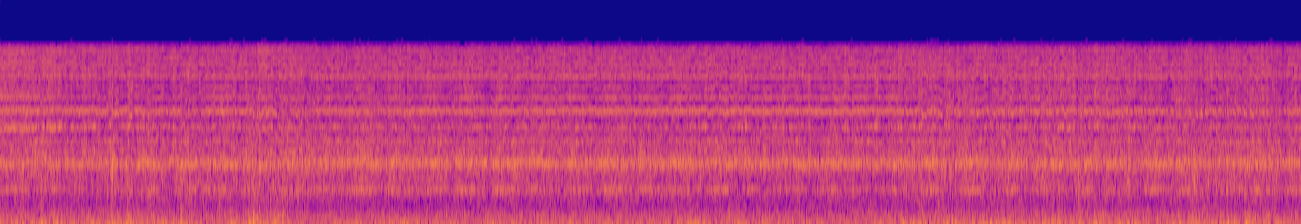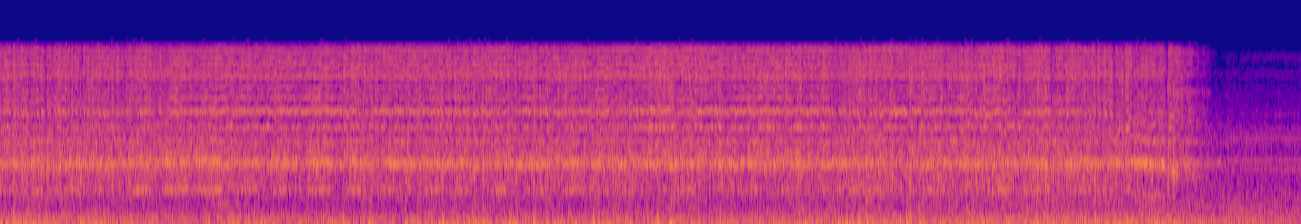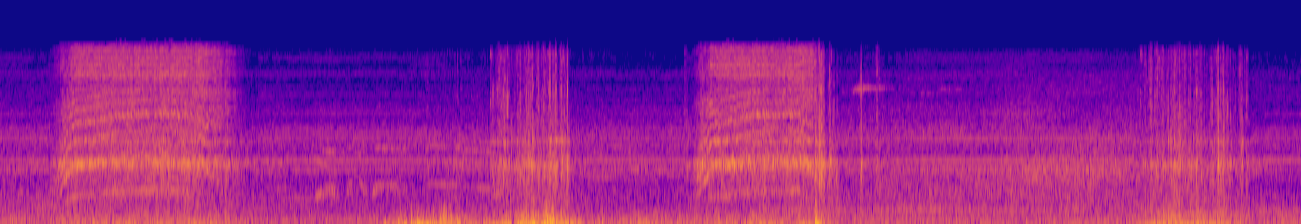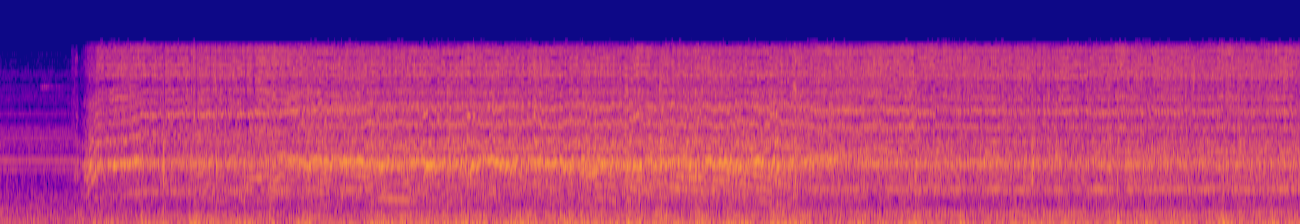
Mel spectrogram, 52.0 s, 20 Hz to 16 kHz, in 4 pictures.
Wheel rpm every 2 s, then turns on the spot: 160, 160, 160, 160, 160, 160, 160, 160, 160, 160, 160, 160, 110, 60, 40, 10, 40, 40, 0, 10, 110, 150, 150, 150, 160, 160.
30-32 34-36 38-40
